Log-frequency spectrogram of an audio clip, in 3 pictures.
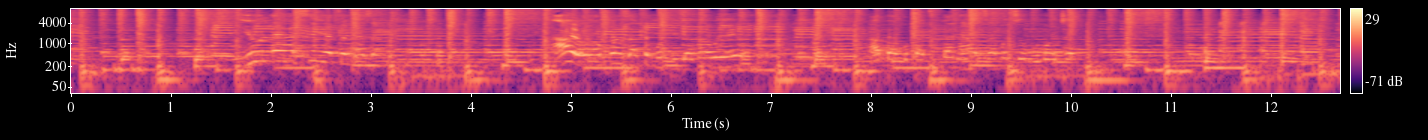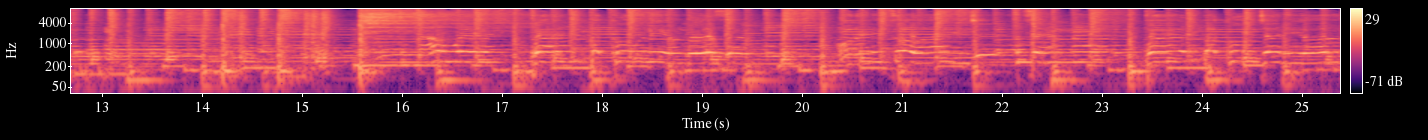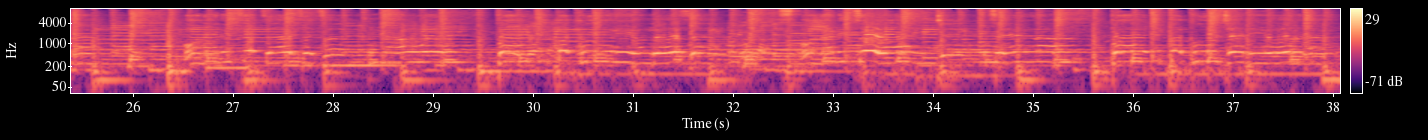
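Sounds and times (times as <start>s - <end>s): band with drums and bass: 0.0s - 38.0s
lead singer singing: 1.2s - 10.3s, 15.5s - 38.0s.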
